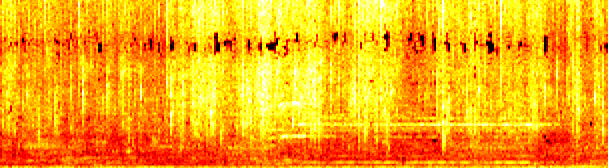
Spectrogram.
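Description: Hose water pouring over a wet Rottweiler's coat and splashing onto a concrete floor as the shampoo is rinsed out, a steady running, dripping wash.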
